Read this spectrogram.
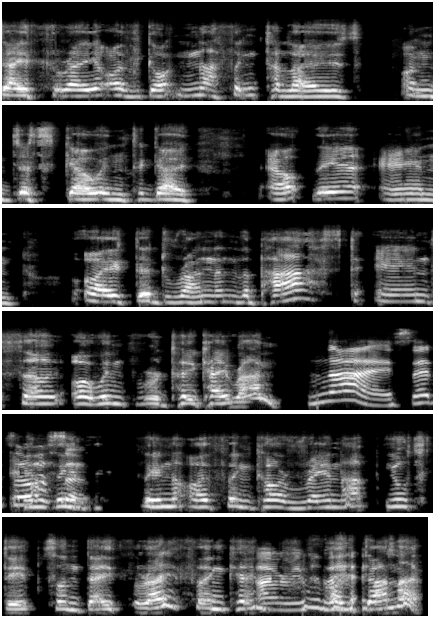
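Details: Adult man with cerebral palsy from oxygen starvation at birth, affecting his right hand and speech; speech has improved markedly but is not back to normal; he also recovered from chronic fatigue syndrome and chronic pain; dysarthria (cerebral palsy).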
